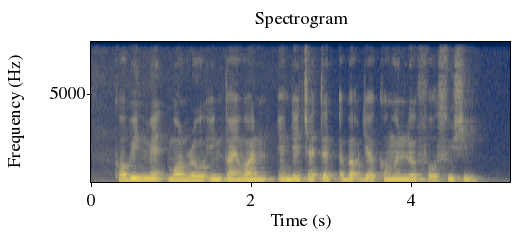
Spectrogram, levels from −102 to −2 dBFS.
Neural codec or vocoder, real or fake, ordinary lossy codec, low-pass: none; real; none; none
